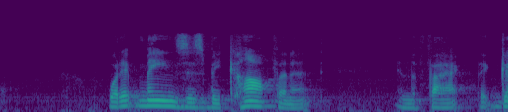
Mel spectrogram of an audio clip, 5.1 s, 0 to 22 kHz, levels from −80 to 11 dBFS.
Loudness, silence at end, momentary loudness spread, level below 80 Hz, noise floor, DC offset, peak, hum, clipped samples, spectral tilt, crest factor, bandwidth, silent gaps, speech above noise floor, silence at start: -36 LUFS; 0 s; 16 LU; -64 dBFS; -67 dBFS; under 0.1%; -16 dBFS; none; under 0.1%; -6 dB/octave; 22 dB; 7.6 kHz; none; 31 dB; 0 s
